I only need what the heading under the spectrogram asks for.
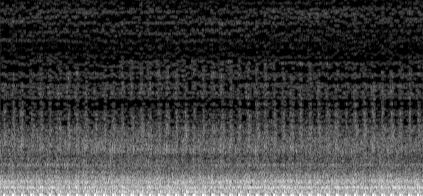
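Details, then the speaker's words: Scooter after DIY CVT cleaning and reassembly: even low putter at idle about four pulses a second, slight belt sound, no rattle or scrape; now quiet, normal idle. "So, yung mga paps goods na, so medyo lang pambelt nya. So, yung mga paps, so, tahimik na, ay goods"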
